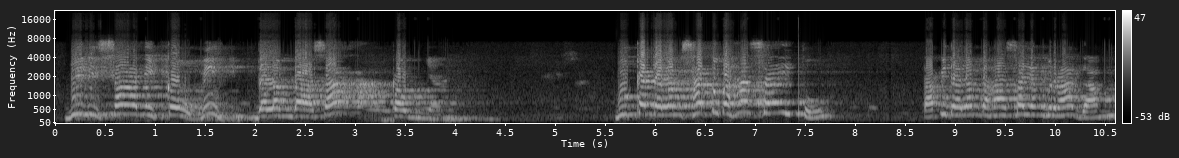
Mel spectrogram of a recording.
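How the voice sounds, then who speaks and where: A man's voice: very high-pitched, a little mellow. A man teaching a religious study class, asking rhetorical questions and answering them himself. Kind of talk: mosque study lecture. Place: mosque hall. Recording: dull echoey hall recording.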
